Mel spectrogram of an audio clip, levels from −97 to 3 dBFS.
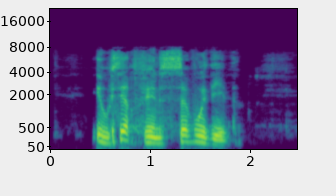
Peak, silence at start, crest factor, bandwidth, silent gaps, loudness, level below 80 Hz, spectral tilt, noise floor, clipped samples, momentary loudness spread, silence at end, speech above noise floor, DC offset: -2 dBFS; 0.45 s; 16 dB; 8 kHz; none; -15 LUFS; -58 dBFS; -4.5 dB/octave; -59 dBFS; under 0.1%; 7 LU; 0.7 s; 44 dB; under 0.1%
